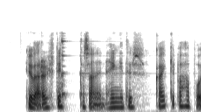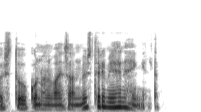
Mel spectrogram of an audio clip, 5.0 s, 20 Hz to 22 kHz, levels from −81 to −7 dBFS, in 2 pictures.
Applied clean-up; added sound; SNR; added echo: neural mask model RNNoise.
